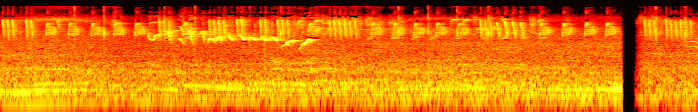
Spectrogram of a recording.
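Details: Wavy bren cigun cicada chorus used as a songbird tutor: continuous high sizzling pulses throughout, a brief descending whistle from another bird near the middle, then a short silence before the buzzing resumes.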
